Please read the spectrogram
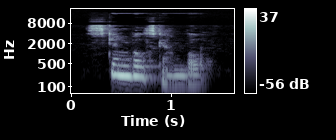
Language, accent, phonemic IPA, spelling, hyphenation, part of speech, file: English, Southern England, /ˈskɪmb(ə)lˌskæmb(ə)l/, skimble-skamble, skim‧ble-skam‧ble, adjective / noun, LL-Q1860 (eng)-skimble-skamble.wav
- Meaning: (adjective) Confused, chaotic, disorderly, senseless; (noun) Gibberish, mumbo-jumbo, nonsense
